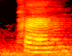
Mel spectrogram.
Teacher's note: Two lips are put together, and the air is blocked totally and suddenly released, and then do not vibration.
